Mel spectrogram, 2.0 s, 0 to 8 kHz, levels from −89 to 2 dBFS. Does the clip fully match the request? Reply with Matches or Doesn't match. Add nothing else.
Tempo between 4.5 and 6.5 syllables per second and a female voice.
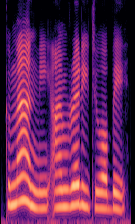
Matches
